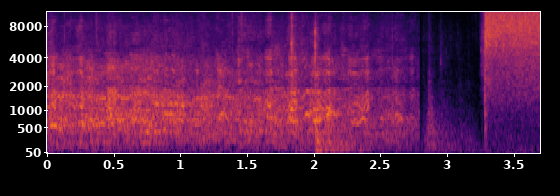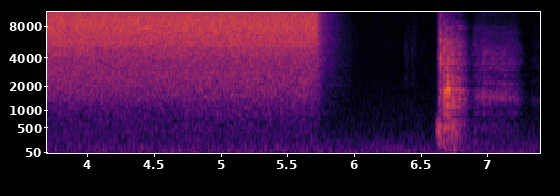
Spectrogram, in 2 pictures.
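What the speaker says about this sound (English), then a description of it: "When the spraying stops, count to five." A spray tan booth in a tanning salon releasing a loud, steady hiss of spray for about two seconds that then cuts off abruptly, followed by a short second burst; a laugh-track style crowd chuckle plays before it.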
